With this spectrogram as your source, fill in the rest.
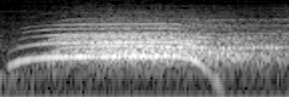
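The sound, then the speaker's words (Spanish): A crowd lets out a loud joyful shout of jubilation, many voices rising together into a sustained cheer that holds for over a second before trailing off. “Da voces de júbilo, a ver un grito de júbilo.”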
